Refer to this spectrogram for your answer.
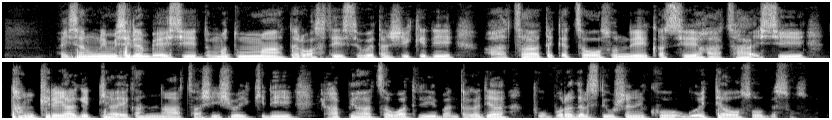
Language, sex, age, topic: Gamo, male, 18-24, agriculture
